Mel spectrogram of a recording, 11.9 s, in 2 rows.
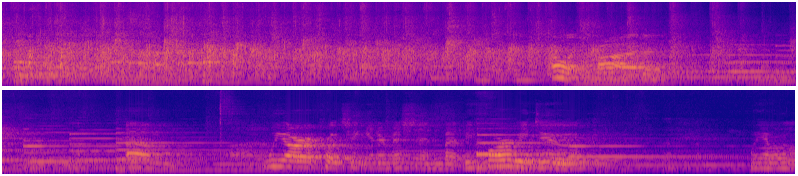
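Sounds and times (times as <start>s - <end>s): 
audience applause: 0.0s - 5.8s
speech: 4.1s - 5.1s, 8.0s - 10.5s, 11.6s - 11.8s.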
